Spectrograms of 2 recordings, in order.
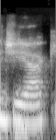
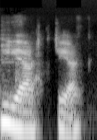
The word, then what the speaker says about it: GIAC: When we were talking, you know, and preparing for this interview, you mentioned this deliberate structure of the, you say the GIAC, is that how you say it? – I say GIAC, yep. – GIAC.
